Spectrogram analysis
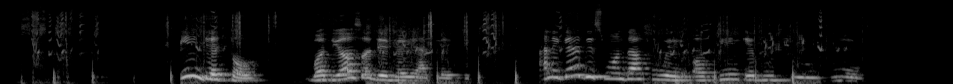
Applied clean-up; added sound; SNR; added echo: neural mask model RNNoise.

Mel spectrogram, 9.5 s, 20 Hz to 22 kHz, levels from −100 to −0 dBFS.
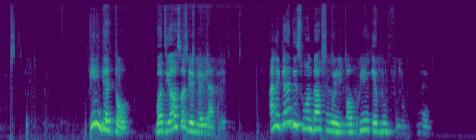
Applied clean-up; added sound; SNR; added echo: neural mask model DeepFilterNet 3.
